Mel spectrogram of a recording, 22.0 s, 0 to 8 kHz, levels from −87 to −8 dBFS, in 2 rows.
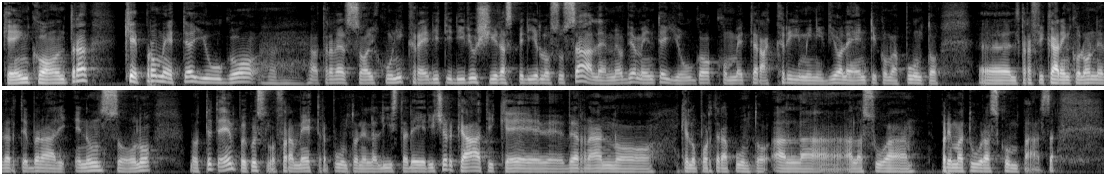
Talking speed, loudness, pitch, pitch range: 145 wpm, -29 LUFS, 115 Hz, 105-125 Hz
